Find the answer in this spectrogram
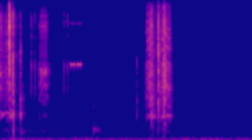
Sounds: mechanisms, camera

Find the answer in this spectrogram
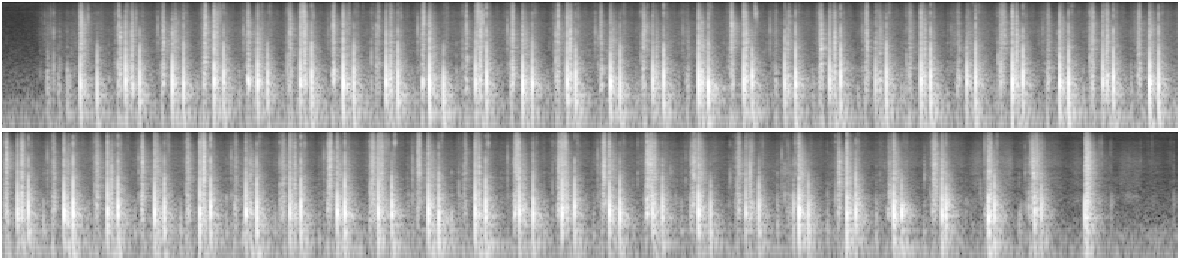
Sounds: run

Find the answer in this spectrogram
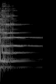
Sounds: chink, glass

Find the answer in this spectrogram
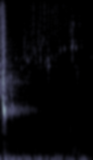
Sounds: liquid, splash

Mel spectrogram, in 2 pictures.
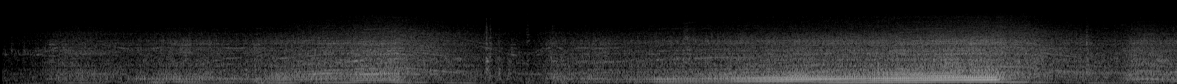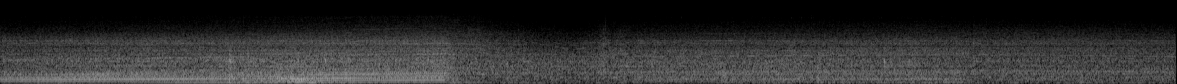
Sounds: engine, accelerating

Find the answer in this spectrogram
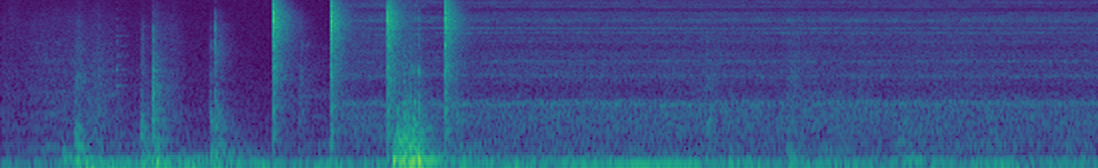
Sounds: hiss, fire

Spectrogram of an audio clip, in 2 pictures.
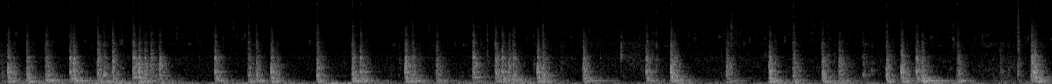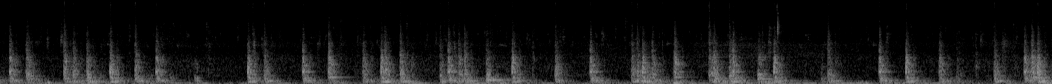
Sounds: water, rain

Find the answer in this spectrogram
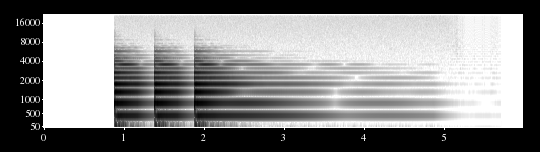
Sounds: piano, music, keyboard (musical), musical instrument

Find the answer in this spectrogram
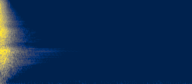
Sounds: hands, clapping

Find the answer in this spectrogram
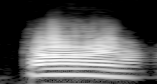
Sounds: musical instrument, brass instrument, music

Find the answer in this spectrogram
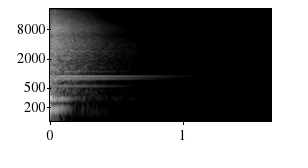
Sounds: drum, music, musical instrument, percussion, snare drum

